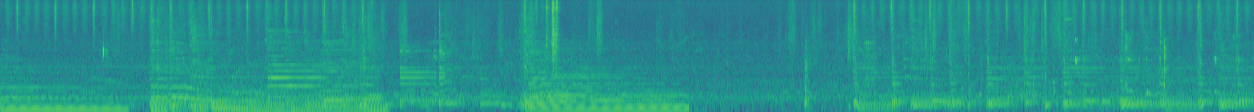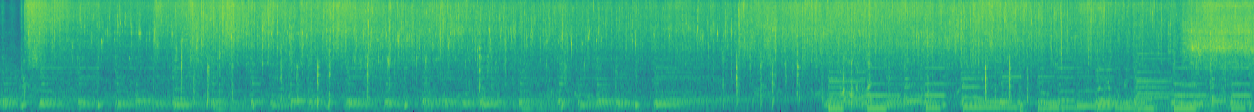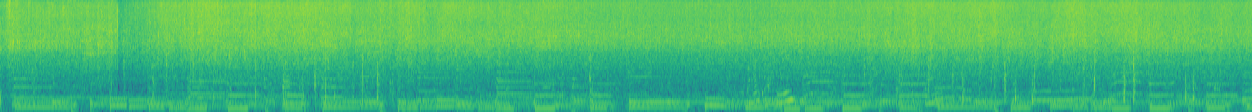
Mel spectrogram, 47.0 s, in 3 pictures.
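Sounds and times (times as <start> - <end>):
background music: 0.0 - 8.6, 10.8 - 47.0
onions sizzling in a frying pan: 16.0 - 47.0
wooden spatula stirring: 40.5 - 47.0.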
